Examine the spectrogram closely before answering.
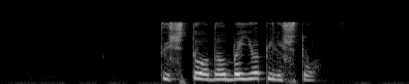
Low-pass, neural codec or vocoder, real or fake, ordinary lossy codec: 7.2 kHz; vocoder, 22.05 kHz, 80 mel bands, Vocos; fake; none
